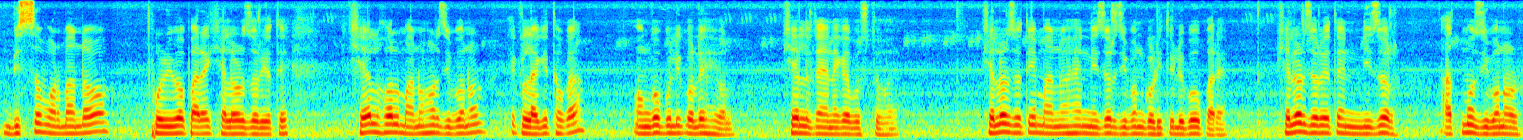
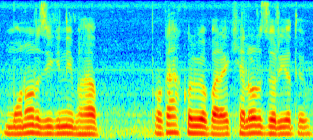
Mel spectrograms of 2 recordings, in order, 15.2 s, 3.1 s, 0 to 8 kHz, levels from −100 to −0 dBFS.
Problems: none marked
